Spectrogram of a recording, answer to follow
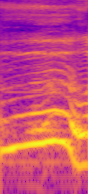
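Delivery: high, loud mock zombie "ooh"; a hammed-up undead wail at her; zombie moan.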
